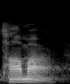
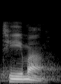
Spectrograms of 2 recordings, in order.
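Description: First: The name is said with a Hebrew pronunciation. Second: The name is said with an English pronunciation. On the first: "The Hebrew pronunciation is Tamar" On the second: "But English pronunciation"

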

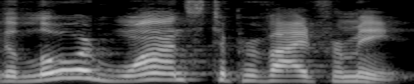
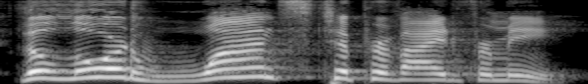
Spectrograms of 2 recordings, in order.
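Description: First: It is said in a flat, unexcited way. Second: It is said in a lively, excited way. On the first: The speaker calls it wrong. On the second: The speaker calls it right.

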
